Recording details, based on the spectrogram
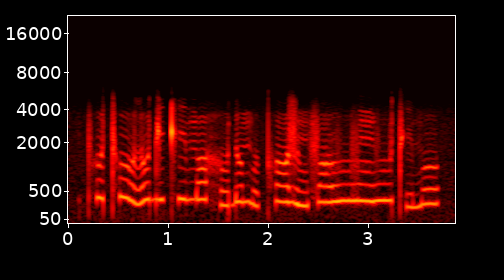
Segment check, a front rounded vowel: absent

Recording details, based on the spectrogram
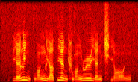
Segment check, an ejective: absent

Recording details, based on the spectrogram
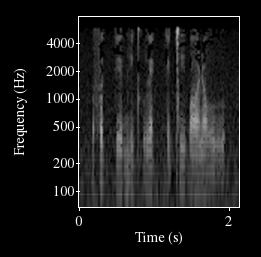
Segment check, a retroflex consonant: present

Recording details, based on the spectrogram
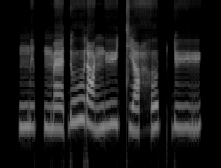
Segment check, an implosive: present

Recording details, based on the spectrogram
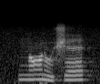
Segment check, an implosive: absent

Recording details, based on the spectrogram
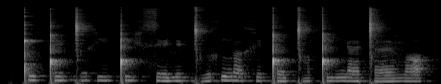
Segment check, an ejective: absent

